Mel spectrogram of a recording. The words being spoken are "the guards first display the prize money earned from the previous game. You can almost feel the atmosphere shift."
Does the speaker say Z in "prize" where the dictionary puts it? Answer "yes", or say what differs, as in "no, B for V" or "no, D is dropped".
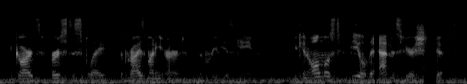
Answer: yes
